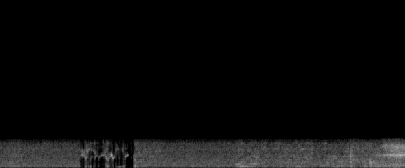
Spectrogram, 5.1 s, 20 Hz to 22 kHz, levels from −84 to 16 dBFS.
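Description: From 1.00 to 1.70 s the speech collapses into garbled, warbling noise that barely tracks the talker, a classic codec payload misread. The decoder is reading AMR frames packed one way as if they were packed the other, which fits octet-aligned frames being parsed as bandwidth-efficient, so every field lands in the wrong place. The result is junk that looks valid to the decoder. It's heard through an AMR narrowband mobile codec path, lightly coloured and limited to 300 Hz to 3.4 kHz, consistent with the 12.2 kbps mode.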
